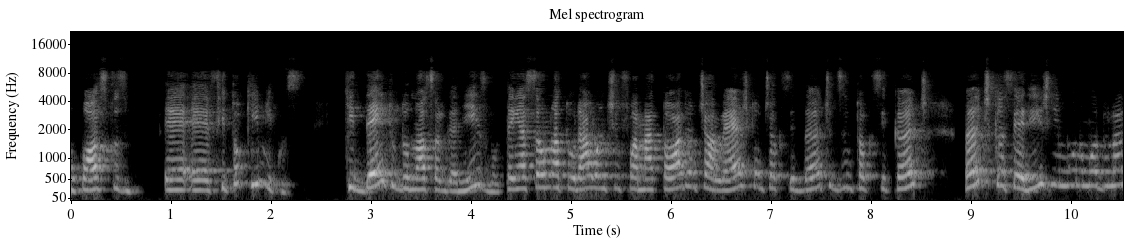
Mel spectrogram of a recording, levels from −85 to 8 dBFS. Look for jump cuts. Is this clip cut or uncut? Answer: uncut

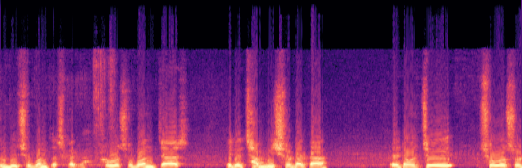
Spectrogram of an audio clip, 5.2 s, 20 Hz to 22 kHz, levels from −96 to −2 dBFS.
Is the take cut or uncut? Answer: cut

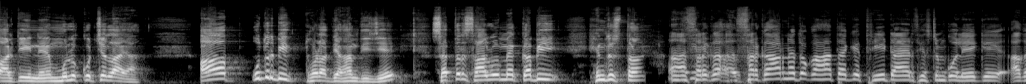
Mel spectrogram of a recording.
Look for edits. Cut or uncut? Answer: cut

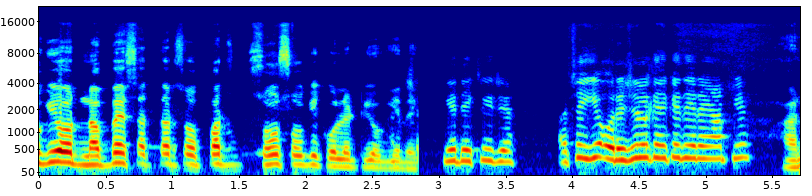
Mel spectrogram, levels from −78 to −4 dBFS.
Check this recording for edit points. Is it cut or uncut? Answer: cut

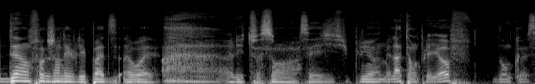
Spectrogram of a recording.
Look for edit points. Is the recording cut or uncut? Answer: cut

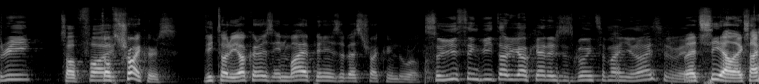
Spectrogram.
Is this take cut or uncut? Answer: cut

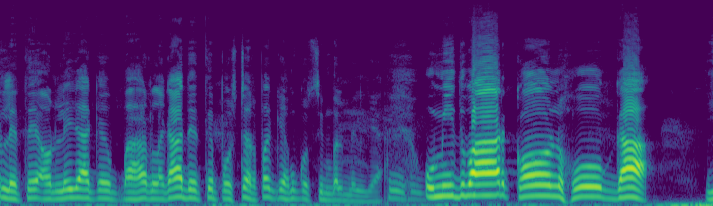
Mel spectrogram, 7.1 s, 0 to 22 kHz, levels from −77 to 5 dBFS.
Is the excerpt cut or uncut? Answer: uncut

